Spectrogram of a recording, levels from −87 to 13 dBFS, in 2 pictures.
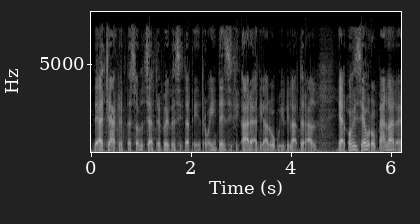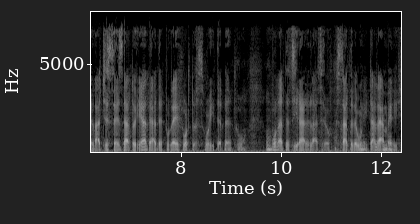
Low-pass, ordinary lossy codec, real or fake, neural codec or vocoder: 7.2 kHz; AAC, 32 kbps; fake; autoencoder, 22.05 kHz, a latent of 192 numbers a frame, VITS, trained on many speakers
